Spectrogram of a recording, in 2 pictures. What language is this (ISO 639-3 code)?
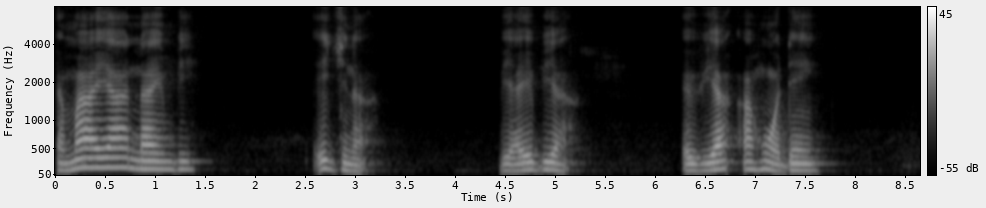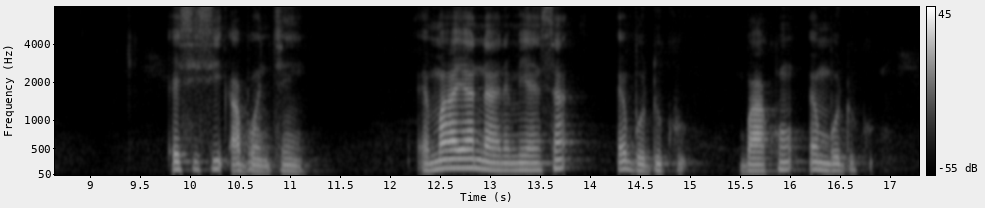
aka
